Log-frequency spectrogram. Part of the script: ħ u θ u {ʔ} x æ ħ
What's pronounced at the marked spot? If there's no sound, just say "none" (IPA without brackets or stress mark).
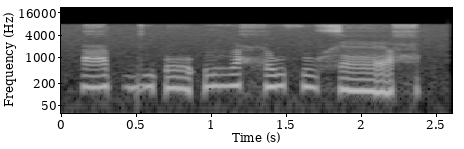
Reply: none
